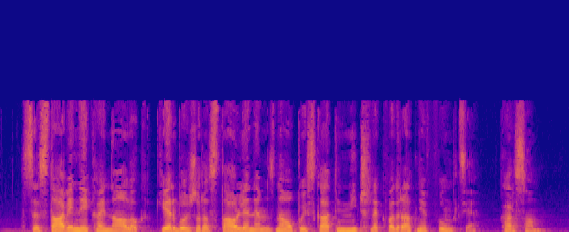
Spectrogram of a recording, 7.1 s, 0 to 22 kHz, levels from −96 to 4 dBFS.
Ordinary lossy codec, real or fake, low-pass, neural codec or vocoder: AAC, 32 kbps; fake; 19.8 kHz; codec, 44.1 kHz, 7.8 kbps, Pupu-Codec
